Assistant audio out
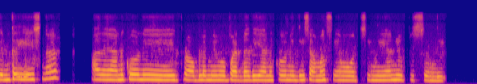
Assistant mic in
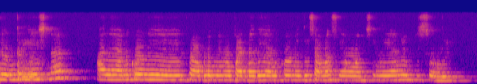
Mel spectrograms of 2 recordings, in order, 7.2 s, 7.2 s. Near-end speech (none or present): none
